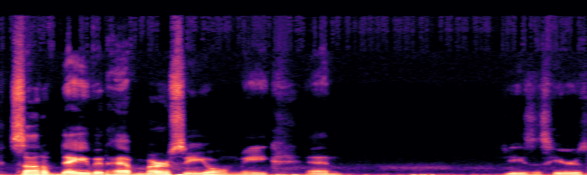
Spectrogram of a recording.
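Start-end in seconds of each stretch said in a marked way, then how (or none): 0.1-2.7 higher, louder pleading call; louder retold cry. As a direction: cry out more insistently, drawing out the plea. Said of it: "made him cry out even more".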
